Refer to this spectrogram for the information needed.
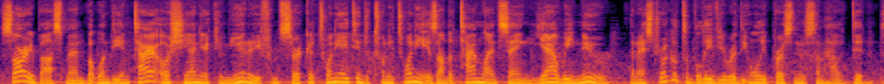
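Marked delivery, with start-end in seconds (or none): none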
